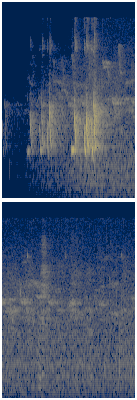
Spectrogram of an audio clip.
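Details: Lineated woodpecker in the Pantanal, Brazil, gives a quick burst of harsh, ringing notes over about a second and a half, then fainter calls trail off against a soft background hiss.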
